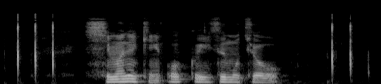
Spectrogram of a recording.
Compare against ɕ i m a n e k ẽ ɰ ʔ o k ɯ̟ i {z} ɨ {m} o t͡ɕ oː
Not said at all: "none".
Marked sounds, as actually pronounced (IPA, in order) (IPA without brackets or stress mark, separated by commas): z, m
